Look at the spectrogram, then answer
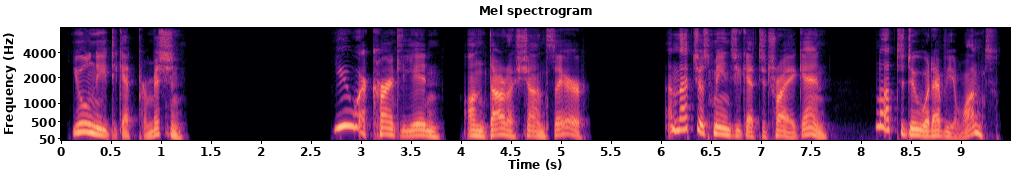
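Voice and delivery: put-on high, bright-edged old witch; old crone voice. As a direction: speak as a brisk old crone. Crone character voice.

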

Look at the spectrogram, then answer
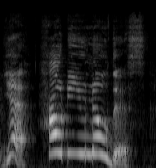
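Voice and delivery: imitating Homelander going up high, caught off guard; mock high surprise. Homelander reacts to Madame Vought.

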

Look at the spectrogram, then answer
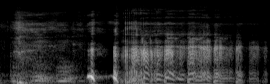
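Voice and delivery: high, drawn-out laughter; long laugh. Real, not acted. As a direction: keep laughing, high and helpless. Laughing at the violating accusation.

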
